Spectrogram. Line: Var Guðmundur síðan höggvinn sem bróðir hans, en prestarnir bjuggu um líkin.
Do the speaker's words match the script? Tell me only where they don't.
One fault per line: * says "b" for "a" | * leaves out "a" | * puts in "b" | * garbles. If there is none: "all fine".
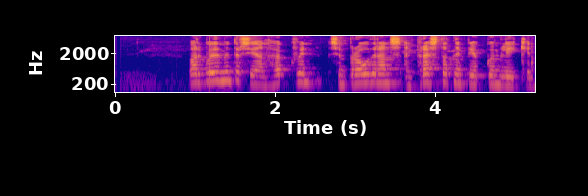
all fine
